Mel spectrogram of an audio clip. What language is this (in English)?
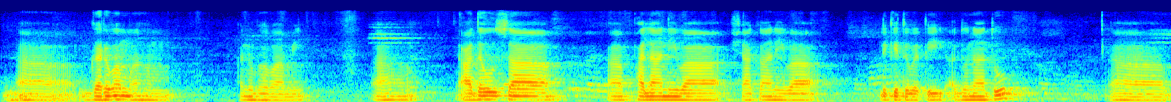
Sanskrit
